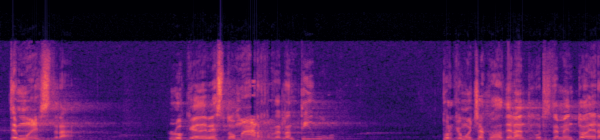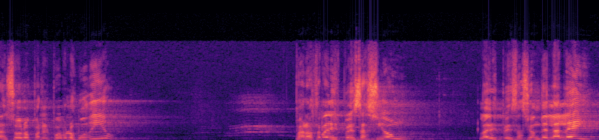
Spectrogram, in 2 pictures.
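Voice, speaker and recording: A man's voice: high voice, a bit bright, in a large hall. A man preaching a sermon as pastor with a Salvadoran Spanish accent, earnest, acting out short quoted dialogues. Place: church hall.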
